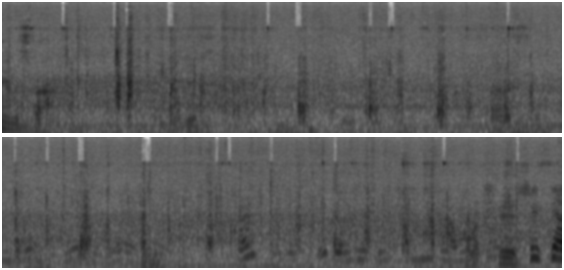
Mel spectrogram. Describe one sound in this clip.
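Footsteps crunch on a rough gravel path.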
